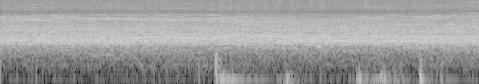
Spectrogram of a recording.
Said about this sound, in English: Whoa. And this was the loudest the crowd got because of he said Nebraska.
